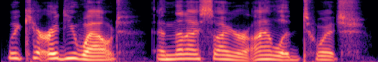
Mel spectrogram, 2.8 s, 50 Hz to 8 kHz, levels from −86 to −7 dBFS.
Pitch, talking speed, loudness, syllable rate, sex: 195 Hz, 230 wpm, -18 LUFS, 5.3 syllables/s, female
